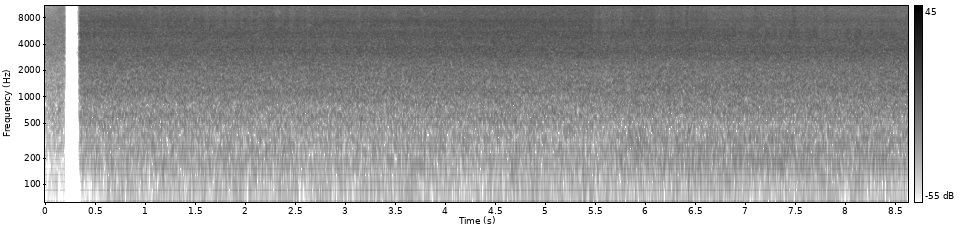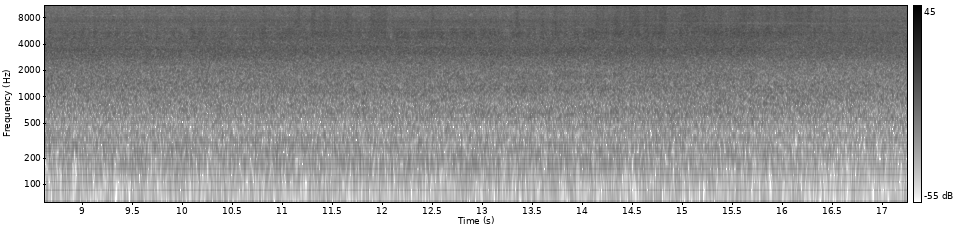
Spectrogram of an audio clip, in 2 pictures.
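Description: Boulder Falls on the Boulder River in winter pours in a steady, broad roar of falling water, loud and unbroken from start to finish with no voices.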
